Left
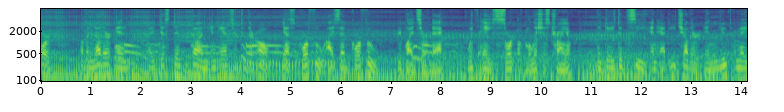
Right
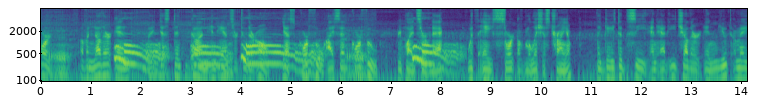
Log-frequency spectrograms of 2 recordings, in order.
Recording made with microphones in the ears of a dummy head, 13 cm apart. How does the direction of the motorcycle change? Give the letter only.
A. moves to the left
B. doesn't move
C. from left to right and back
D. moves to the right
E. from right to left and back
B.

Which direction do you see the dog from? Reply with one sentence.
You can hear the dog on the right.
